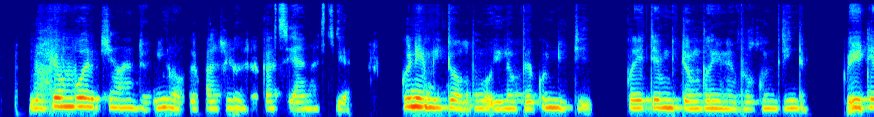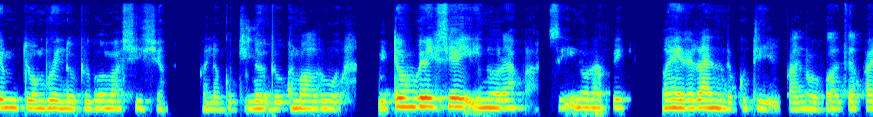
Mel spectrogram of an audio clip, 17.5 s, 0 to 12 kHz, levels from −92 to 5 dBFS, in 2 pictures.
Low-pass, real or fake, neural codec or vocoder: 10.8 kHz; fake; codec, 24 kHz, 1.5 kbps, HILCodec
